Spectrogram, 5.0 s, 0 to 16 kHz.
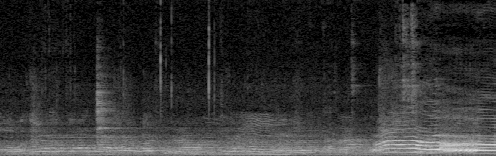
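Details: Captive snow leopard calling at Asahiyama Zoo, Japan, on 6 December 2011: murmuring voices and faint tones first, then a loud rising, strongly tonal wail that swells and holds near the end.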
